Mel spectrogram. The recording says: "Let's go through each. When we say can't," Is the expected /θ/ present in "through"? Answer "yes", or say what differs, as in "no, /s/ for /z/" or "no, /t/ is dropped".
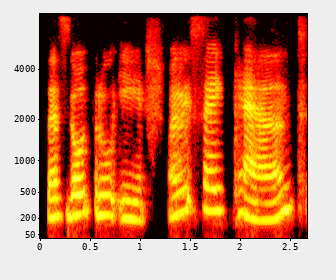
no, /t/ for /θ/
